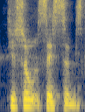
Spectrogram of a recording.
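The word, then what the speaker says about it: Dassault Systèmes: So was it, I don't know how to pronounce, Dassault Systems? Yes. Dassault Systems.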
